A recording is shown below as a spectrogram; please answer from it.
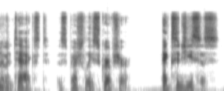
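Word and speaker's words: exegesis: Exugesus. E ge s i s. Excis.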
